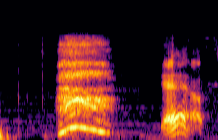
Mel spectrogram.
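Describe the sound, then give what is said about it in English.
Two loud, sharp vocal gasps in quick succession, the first longer and more drawn out, delivered with exaggerated theatrical shock. “Gasped. Clutching my fake pearls.”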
